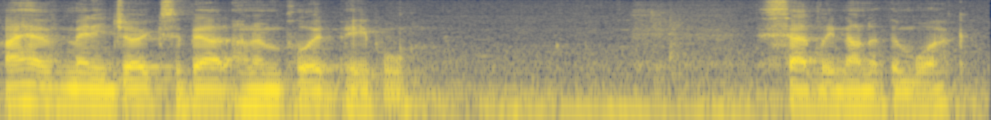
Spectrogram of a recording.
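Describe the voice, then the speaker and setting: A man in his thirties with a lowish voice delivers dad jokes as set-up and punchline. There is clear background noise with small clicks. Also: flat delivery, moderate pace. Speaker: joke teller in a dad-joke challenge.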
